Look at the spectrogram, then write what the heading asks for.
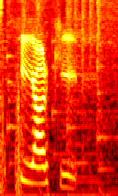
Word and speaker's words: hierarchy: Just break down the word into sounds like higher and archy.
